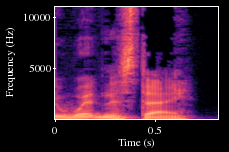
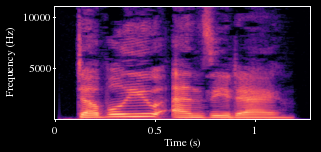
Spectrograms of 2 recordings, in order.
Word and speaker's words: Wednesday: Most learners say Wednesday, saying the D. But the correct pronunciation is Wednesday. Wednesday. The D is completely silent.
